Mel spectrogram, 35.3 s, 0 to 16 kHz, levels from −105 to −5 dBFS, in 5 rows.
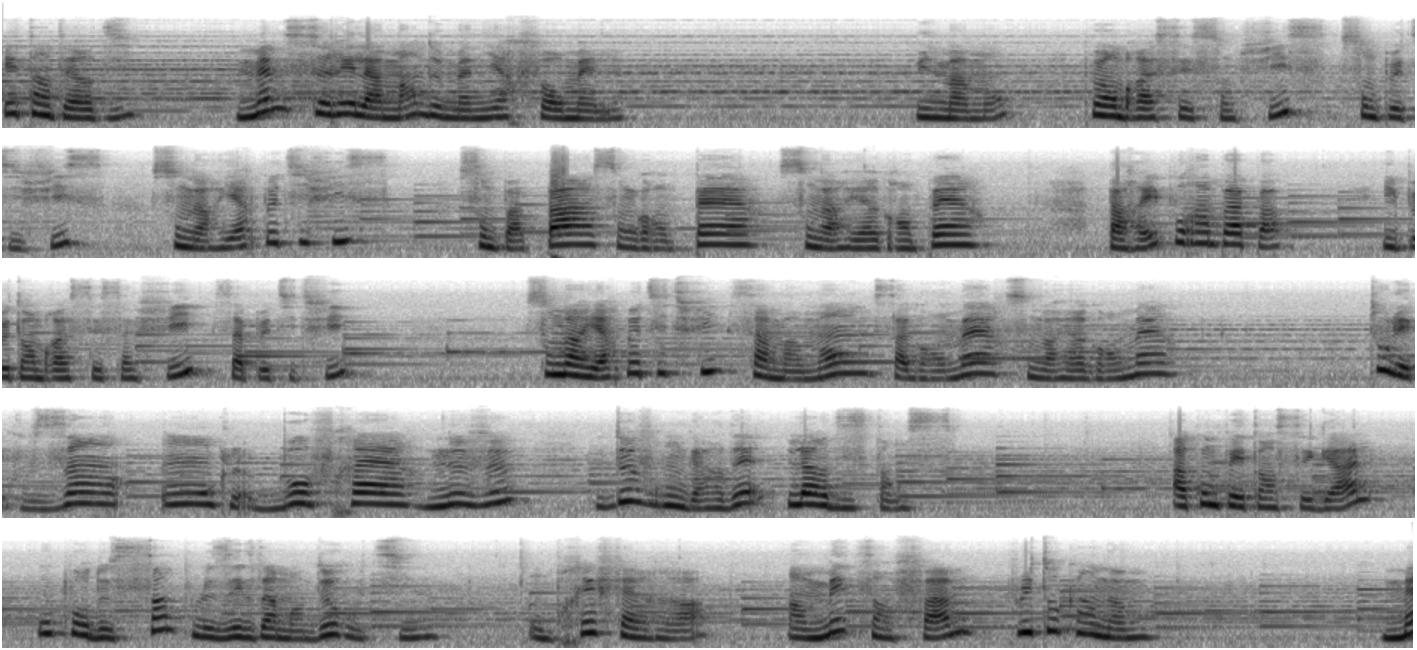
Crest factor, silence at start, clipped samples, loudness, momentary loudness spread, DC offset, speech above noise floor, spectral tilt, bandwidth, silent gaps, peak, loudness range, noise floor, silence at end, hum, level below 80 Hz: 18 dB; 0 s; under 0.1%; -21 LUFS; 18 LU; under 0.1%; 27 dB; -6 dB/octave; 9.4 kHz; none; -4 dBFS; 4 LU; -47 dBFS; 0 s; none; -62 dBFS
